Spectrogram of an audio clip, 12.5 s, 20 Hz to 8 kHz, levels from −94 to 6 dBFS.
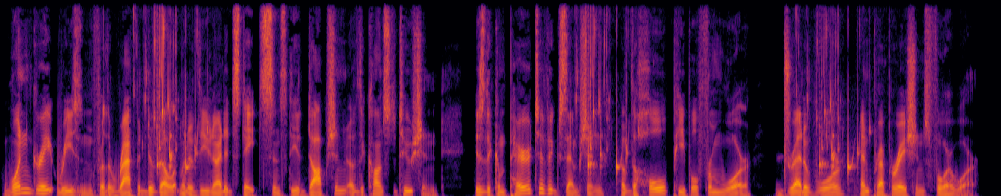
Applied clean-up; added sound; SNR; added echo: neural mask model RNNoise.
